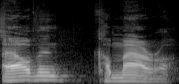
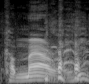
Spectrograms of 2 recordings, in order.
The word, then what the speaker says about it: Alvin Kamara: Alvin Kamara. Did I pronounce that right? Yes, you did. I said Kamara place. Kamara.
